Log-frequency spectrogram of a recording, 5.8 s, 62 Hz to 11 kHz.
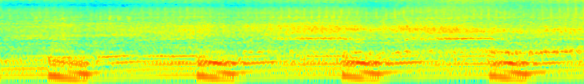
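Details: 1994 Honda Civic DX, first start after fuel pump replacement; engine revs in repeated blips over a rough idle with a raspy, puffing edge on each rev, pointing to an exhaust leak.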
